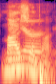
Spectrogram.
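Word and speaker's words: Mizner Park: In, how do we pronounce it again? Meisner Park. Meisner, yes. Meisner Park.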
